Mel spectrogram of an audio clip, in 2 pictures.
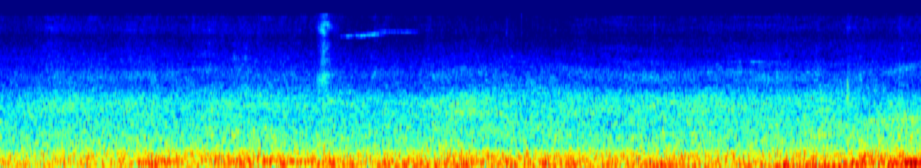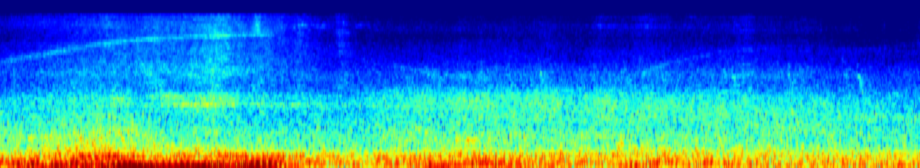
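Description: Street traffic: a steady low engine rumble from passing vehicles that swells louder for a few seconds around the middle, with a faint high rising whine at the same time.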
